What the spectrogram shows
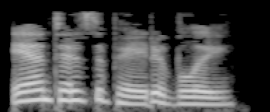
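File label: "anticipatively", English, British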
